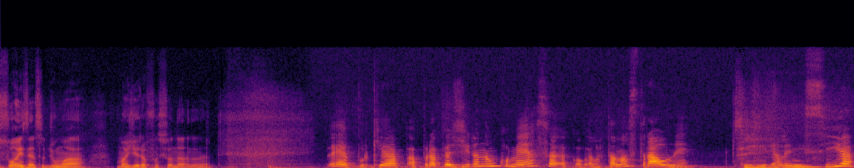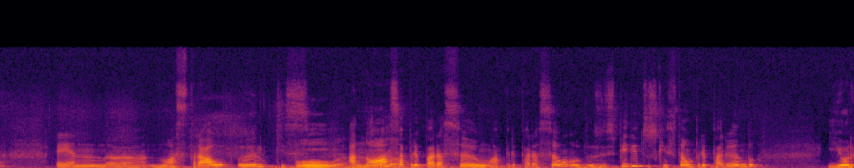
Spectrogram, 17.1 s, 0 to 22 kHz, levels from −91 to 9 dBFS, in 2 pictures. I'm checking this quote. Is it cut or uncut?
uncut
